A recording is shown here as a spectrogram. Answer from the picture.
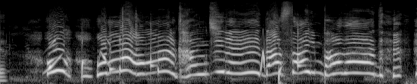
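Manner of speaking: put-on high, loud kid yelling for mom; imitating a kid who spots his idol, squealing high; excited child. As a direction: shout up to mom like a thrilled little kid. Child calling mom at signing.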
